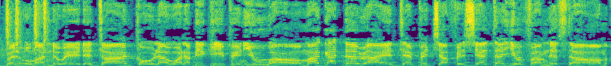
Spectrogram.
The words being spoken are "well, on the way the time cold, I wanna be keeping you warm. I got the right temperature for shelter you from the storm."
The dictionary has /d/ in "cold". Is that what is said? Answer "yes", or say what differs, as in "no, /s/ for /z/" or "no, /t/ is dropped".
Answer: no, /d/ is dropped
